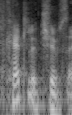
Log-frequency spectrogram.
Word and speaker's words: Kettle Chips: Wir haben uns heute für die Kettle Chips, oder wie spricht man das aus? Ja, richtig. Kettle Chips entschieden. – Kettle, ja, ist richtig.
